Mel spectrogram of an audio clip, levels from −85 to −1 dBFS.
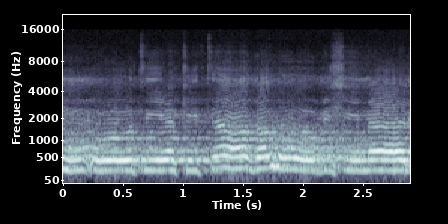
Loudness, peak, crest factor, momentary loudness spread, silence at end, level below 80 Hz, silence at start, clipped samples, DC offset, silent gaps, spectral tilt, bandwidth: -13 LUFS; -2 dBFS; 10 dB; 4 LU; 0 s; -54 dBFS; 0 s; under 0.1%; under 0.1%; none; -5.5 dB/octave; 11.5 kHz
